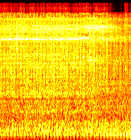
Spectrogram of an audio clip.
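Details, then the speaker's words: Ford Model T four-cylinder after cold start, idling at minimum throttle with spark about half retarded, viewed from driver's side: even, steady low idle, no misfires or knocks; healthy idle. "that's currently running at um minimum that's idling but it's uh about half spark now"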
